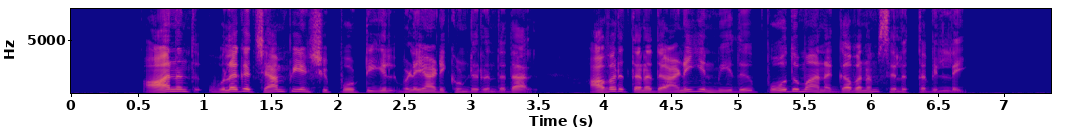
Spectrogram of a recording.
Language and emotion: Tamil, neutral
